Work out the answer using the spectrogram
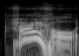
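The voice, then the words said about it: Kermit the Frog character voice. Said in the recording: “Like Kermit the Frog? ... Can you do an impression? ... that's actually not that bad.”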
